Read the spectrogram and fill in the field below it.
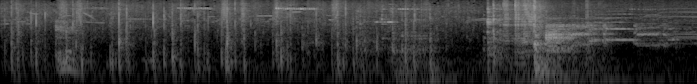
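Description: Horse hooves clip-clop in an uneven series of sharp knocks for several seconds, then a loud, harmonic rooster crow takes over near the end. No one speaks.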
